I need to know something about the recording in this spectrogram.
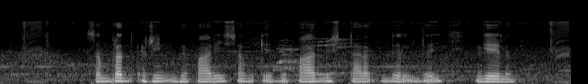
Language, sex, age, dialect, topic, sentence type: Maithili, male, 18-24, Southern/Standard, banking, statement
